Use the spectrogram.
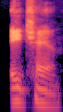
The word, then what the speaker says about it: Achane: Achane.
